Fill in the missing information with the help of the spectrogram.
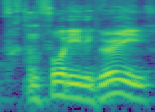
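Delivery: ordinary talk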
